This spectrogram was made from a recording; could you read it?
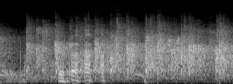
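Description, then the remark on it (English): An audience breaks into clapping after a short quiet moment, a dense, steady patter of many hands that holds through to the end, with a few voices faintly mixed in. “You can clap.”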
